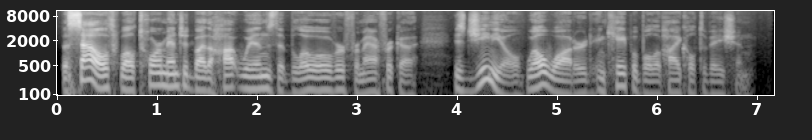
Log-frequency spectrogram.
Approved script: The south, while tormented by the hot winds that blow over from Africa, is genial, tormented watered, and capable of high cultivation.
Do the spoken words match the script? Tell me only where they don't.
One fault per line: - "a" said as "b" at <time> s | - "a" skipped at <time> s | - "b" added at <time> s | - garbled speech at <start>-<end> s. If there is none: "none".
- "tormented" said as "well" at 4.7 s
